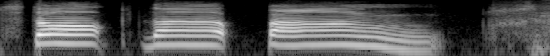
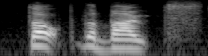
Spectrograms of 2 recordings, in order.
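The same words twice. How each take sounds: First: Hugely stretched, solemn three-word slogan; one slow word at a time, pompously; Rishi Sunak. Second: Said in the usual way. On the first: Acted. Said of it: "I mean, three-word slogan".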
